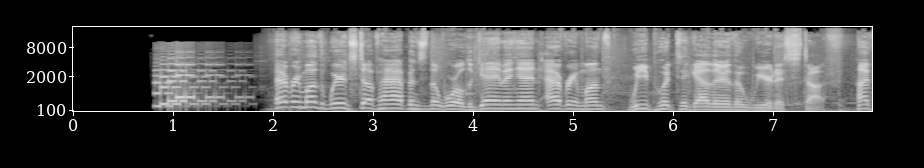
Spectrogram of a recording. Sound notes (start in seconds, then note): 0.8 electronic beeping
